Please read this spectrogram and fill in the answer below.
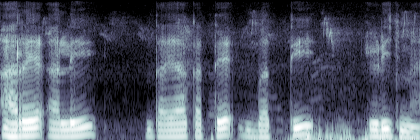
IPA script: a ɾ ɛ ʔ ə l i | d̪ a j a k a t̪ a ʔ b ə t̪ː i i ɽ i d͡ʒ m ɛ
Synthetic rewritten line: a ɾ ɛ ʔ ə l i | d̪ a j a k a t̪ ɛ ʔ b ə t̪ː i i ɽ i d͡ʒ m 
